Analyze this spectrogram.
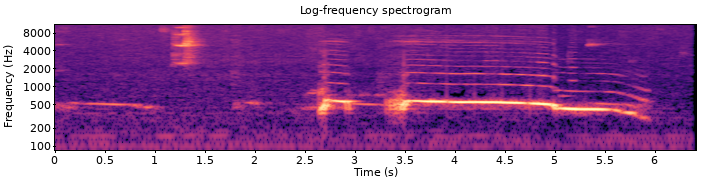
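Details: Barbary dove (Streptopelia risoria), a kept Javanese long-cooing type: a soft low coo, then a loud, drawn-out hollow coo held about three seconds before sliding downward, its typical "kuk gerukkk kwokkk" call.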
